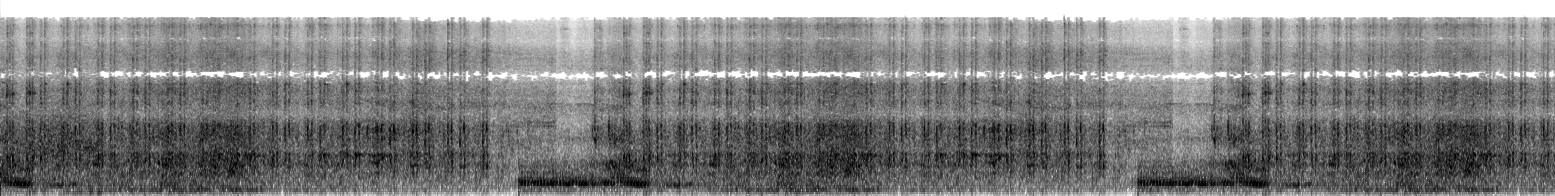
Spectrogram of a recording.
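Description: Cartoon train sound effect: a dense, rapid rattling clatter of train wheels running on the track, broken by a short low droning tone about seven and fourteen seconds in.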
